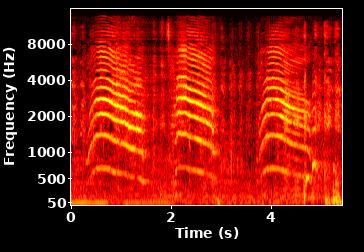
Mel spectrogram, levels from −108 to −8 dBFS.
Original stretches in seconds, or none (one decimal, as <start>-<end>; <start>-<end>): 0.0-0.9; 2.3-5.4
